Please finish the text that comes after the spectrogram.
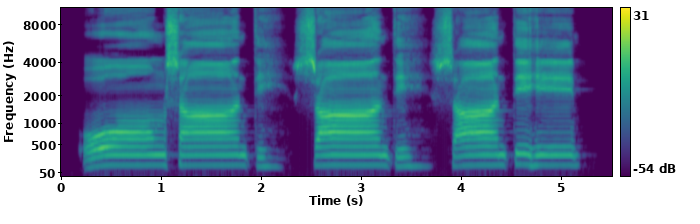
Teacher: You echo the Visarga at the end, and the other Visargas can be generally silent.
